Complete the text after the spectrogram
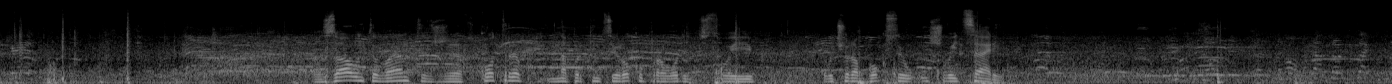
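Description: Gloved punches thud against a body.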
